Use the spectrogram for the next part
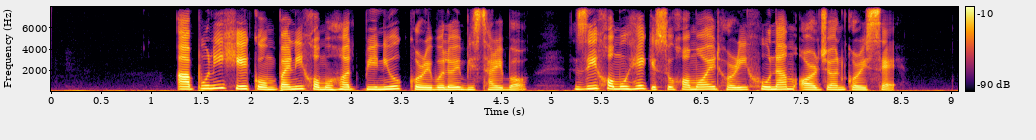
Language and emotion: Assamese, neutral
